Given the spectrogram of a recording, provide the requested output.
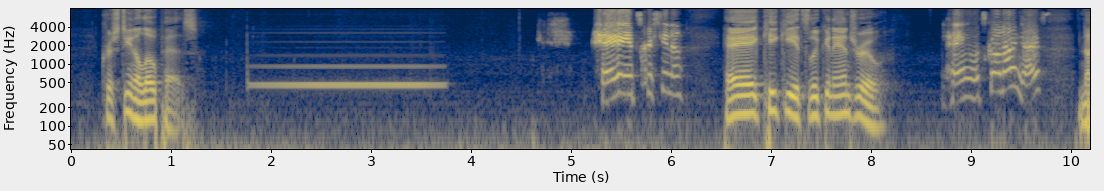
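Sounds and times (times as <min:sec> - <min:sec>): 
speech: 0:00.4 - 0:01.4, 0:05.2 - 0:08.2, 0:08.8 - 0:10.1
telephone dial tone while a call is being placed: 0:01.8 - 0:03.8.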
